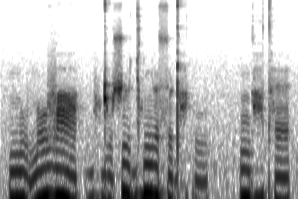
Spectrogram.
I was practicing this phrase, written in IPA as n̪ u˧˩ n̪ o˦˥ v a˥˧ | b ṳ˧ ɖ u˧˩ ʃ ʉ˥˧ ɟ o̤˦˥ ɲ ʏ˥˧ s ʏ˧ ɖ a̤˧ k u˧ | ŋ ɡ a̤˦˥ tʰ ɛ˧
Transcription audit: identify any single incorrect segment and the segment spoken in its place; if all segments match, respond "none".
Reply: none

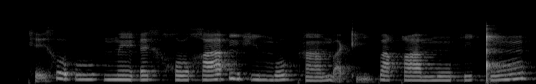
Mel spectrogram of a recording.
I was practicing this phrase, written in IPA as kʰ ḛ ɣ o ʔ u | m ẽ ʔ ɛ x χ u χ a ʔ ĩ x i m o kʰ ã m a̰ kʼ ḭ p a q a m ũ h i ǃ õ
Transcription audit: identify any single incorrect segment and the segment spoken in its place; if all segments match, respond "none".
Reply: ɣ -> x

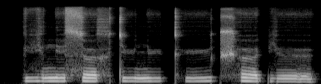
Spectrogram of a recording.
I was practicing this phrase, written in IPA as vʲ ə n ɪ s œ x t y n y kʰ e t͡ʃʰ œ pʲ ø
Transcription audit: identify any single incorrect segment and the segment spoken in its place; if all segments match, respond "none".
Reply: e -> y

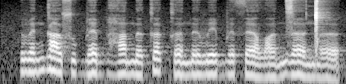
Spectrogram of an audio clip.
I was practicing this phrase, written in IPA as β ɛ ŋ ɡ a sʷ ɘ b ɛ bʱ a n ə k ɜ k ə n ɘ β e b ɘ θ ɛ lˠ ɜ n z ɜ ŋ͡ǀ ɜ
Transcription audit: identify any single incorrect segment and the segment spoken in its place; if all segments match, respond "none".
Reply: none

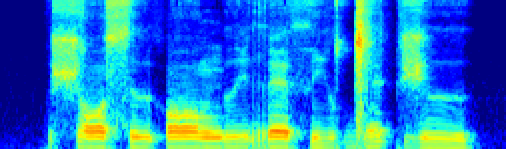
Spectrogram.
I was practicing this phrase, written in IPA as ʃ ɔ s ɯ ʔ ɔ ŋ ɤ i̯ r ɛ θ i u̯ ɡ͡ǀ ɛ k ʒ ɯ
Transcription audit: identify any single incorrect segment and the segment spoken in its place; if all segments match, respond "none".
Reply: ɤ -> ɯ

